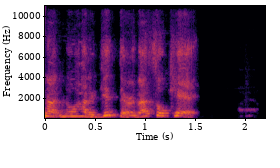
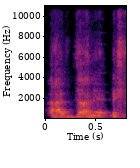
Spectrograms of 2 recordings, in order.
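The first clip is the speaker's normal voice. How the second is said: normal talking voice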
